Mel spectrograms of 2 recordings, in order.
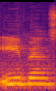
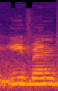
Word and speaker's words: Ebin: to be using an Ebin spray, or Ebin, however you want to say it. I say Ebin because it's spelled E-B-I-N, Ebin.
